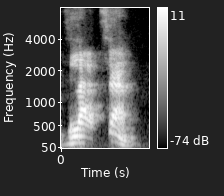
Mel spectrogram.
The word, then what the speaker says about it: Zlatan: Zlatan. That's how you say it.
